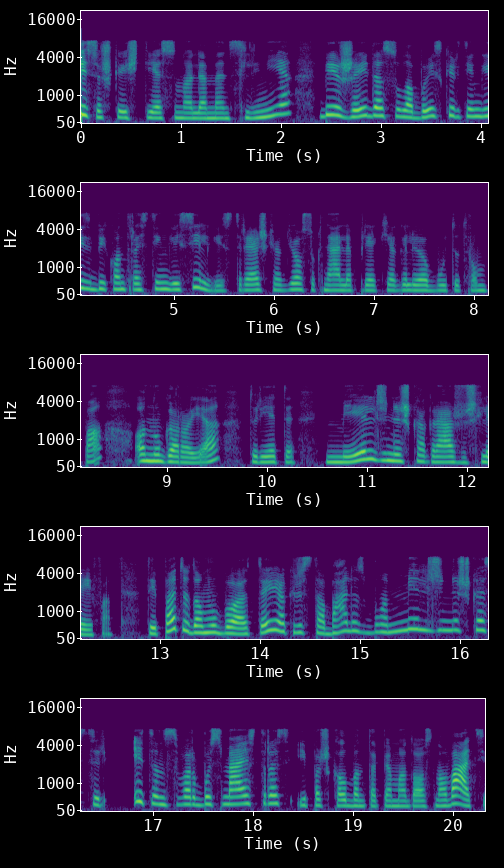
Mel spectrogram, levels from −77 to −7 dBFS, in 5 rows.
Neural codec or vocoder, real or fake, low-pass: none; real; 7.2 kHz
